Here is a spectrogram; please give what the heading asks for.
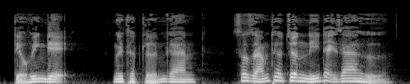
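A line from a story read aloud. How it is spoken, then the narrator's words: Deep booming question. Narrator (Vietnamese): gã cao lớn họ Lý cất giọng ồm ồm hỏi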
